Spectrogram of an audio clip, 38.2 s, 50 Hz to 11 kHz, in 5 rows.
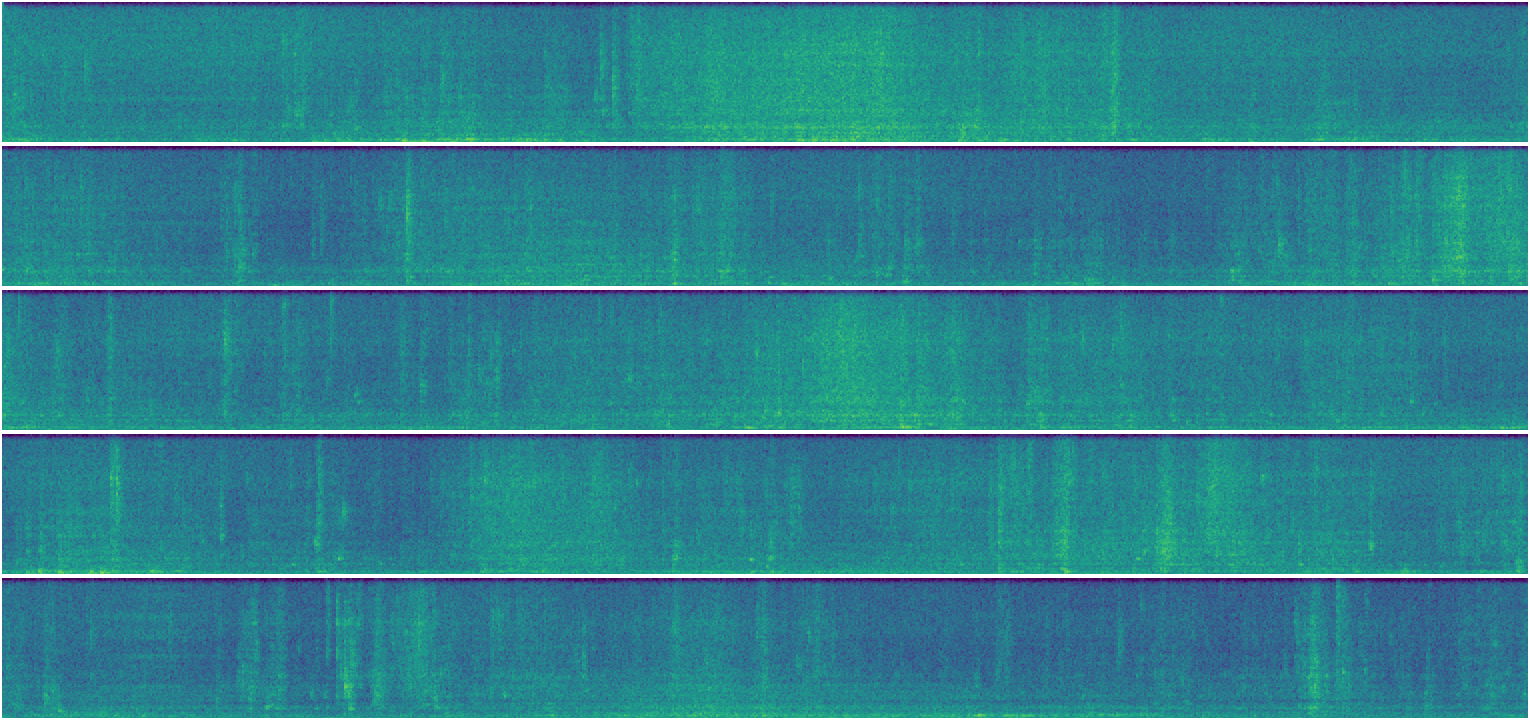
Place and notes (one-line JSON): {"title": "Fleury, France - Saint-Pierre-la-Mer", "date": "2021-12-26 15:50:00", "description": "recording in the rocks ( Saint-Pierre-La-Mer", "latitude": "43.18", "longitude": "3.19", "timezone": "Europe/Paris"}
